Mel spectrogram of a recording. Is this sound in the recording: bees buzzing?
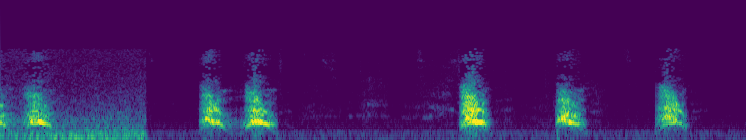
no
